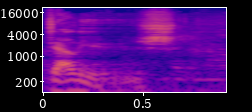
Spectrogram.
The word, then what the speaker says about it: Deluge: Well, I mean, in New Zealand, we say the word deluge. But, obviously in France, it's a French word, to them it's more like deluge.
